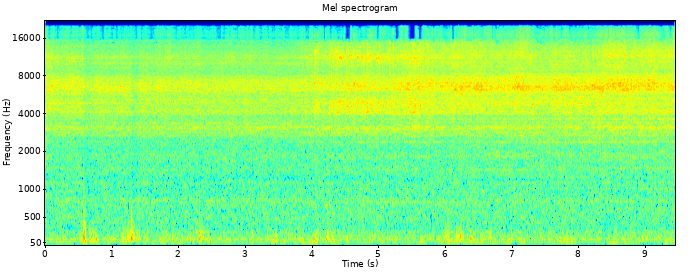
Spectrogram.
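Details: Air conditioning weird noise: steady low hum with soft, irregular thuds about every second over the running noise; cause unknown.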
